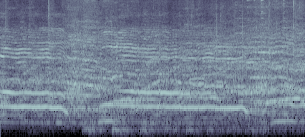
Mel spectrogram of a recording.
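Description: A crowd sings and cheers in the background.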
